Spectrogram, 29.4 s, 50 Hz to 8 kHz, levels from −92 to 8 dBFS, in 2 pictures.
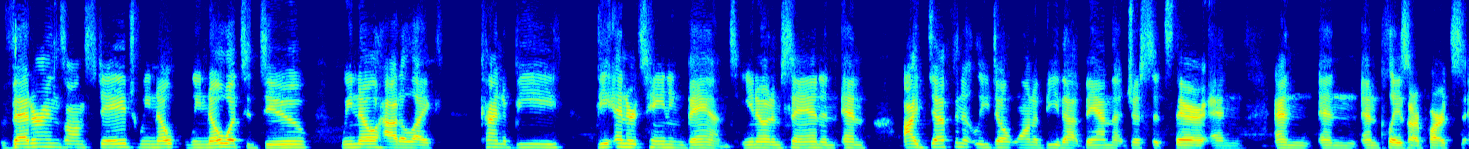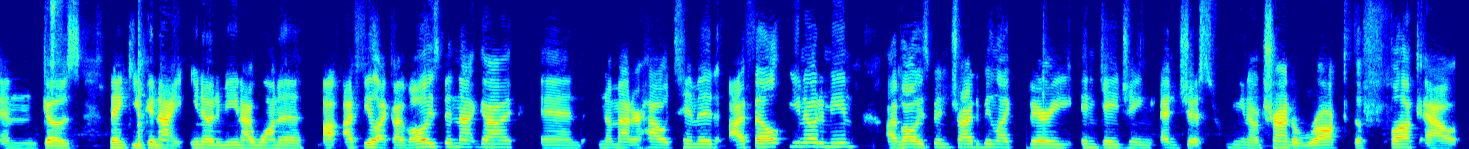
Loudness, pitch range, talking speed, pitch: -27 LUFS, 145-175 Hz, 205 wpm, 155 Hz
